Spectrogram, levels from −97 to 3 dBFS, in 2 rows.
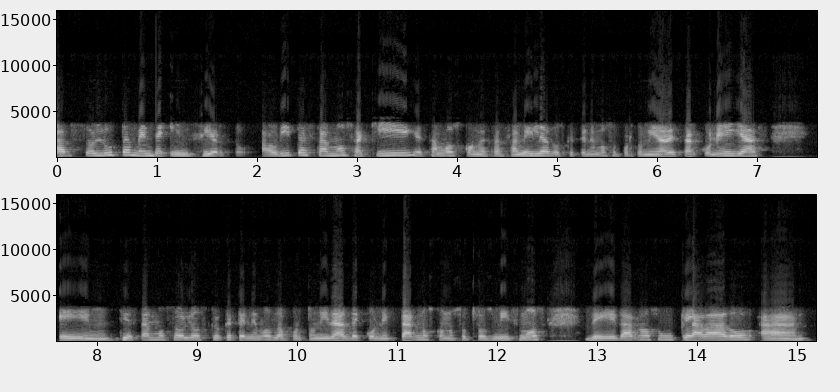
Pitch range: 175-205 Hz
